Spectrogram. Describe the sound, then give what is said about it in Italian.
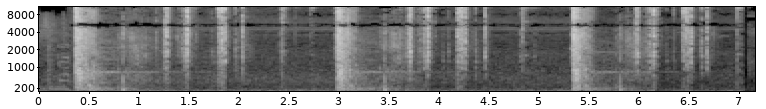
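Three rifle shots from a Mannlicher-Carcano, fired in Dealey Plaza, Dallas, in 1963 from the Texas School Book Depository. Each shot is a loud, sharp crack, spaced a few seconds apart, with fainter clicks and rattles between them. “Un fucile Mallinckrodt Carcano esplode 3 colpi in soli 7 secondi da un edificio in Dealey Plaza, il Texas School Book.”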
